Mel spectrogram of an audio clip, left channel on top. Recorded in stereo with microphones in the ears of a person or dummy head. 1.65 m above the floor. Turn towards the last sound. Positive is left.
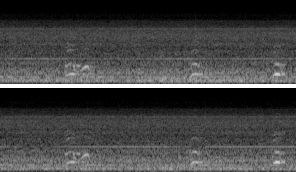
turn(degrees=-15)  # may be behind; listen again after turning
